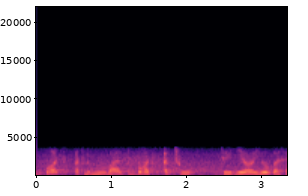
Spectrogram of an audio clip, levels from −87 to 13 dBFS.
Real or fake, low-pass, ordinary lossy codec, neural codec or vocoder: real; 3.6 kHz; none; none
